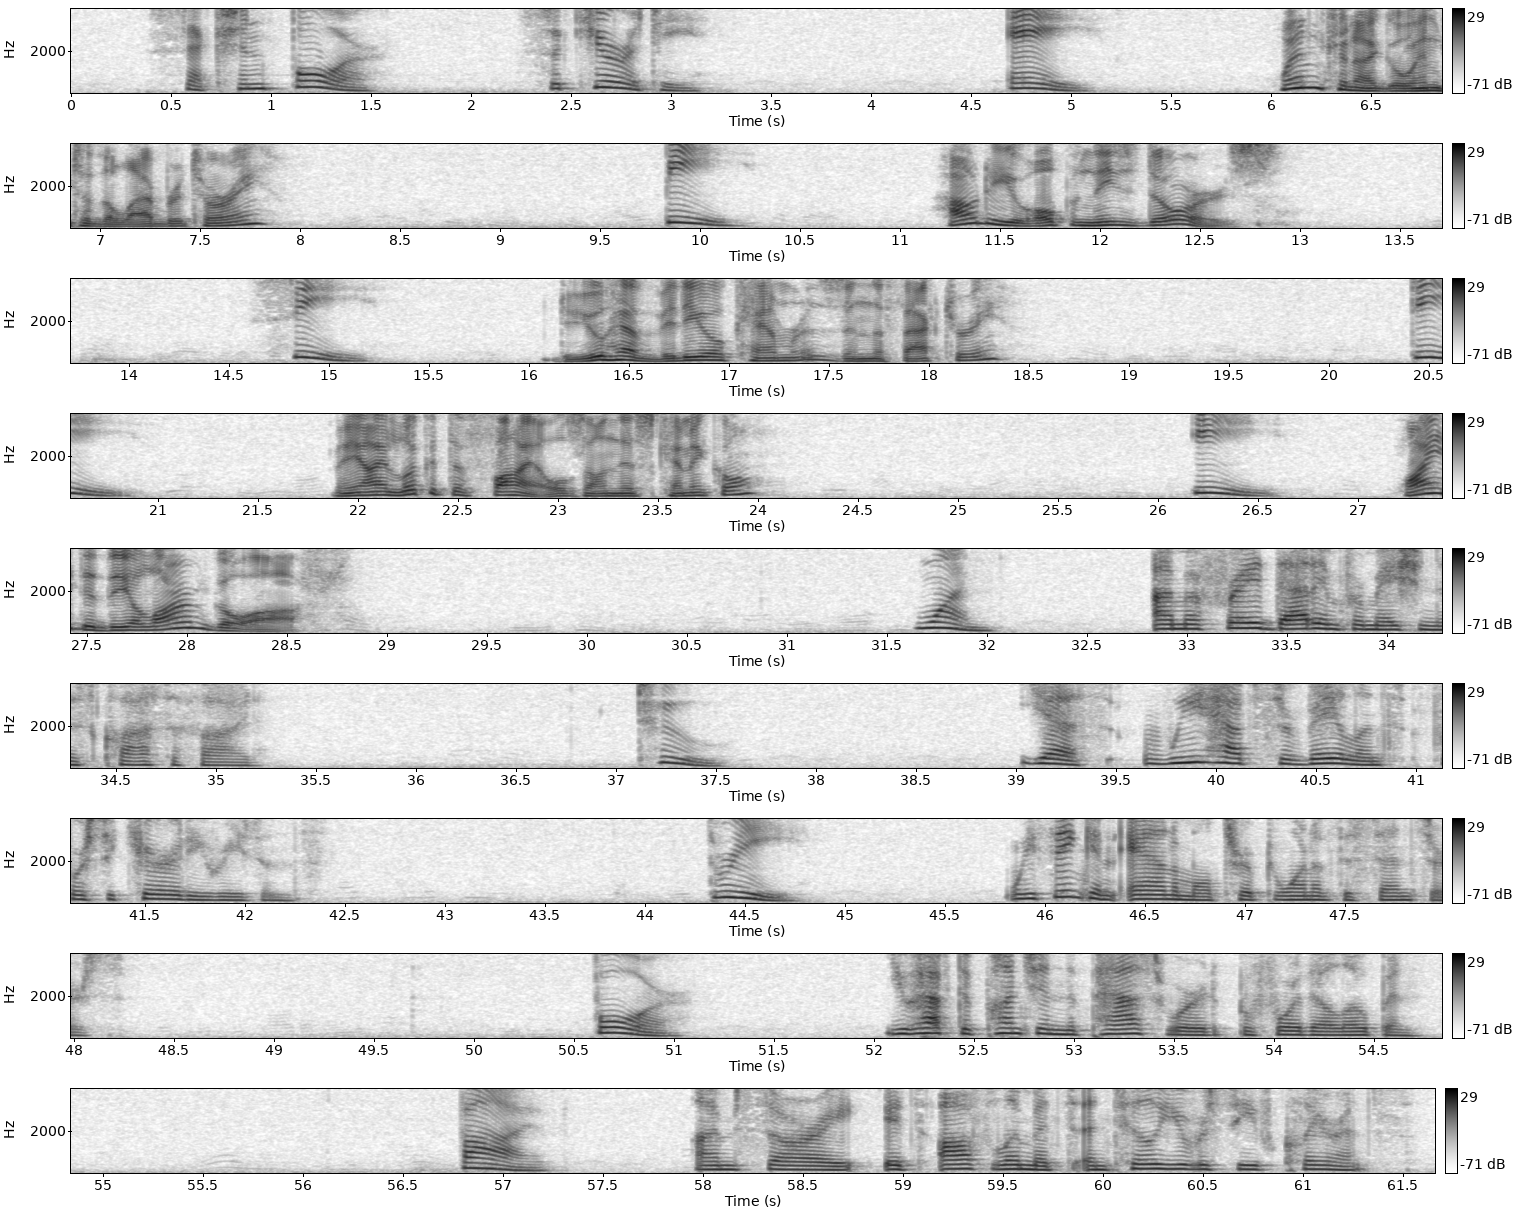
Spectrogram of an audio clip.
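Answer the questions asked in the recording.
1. D: May I look at the files on this chemical?
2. C: Do you have video cameras in the factory?
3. E: Why did the alarm go off?
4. B: How do you open these doors?
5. A: When can I go into the laboratory?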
